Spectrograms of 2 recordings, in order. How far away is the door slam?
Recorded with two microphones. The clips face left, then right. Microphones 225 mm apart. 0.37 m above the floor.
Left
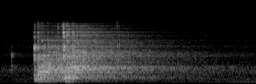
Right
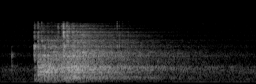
About 5 m.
